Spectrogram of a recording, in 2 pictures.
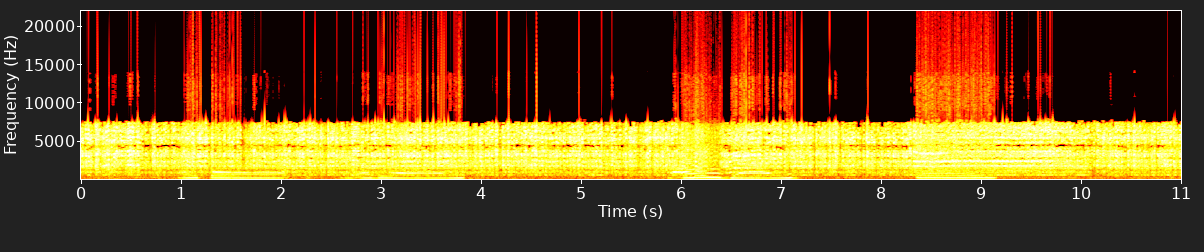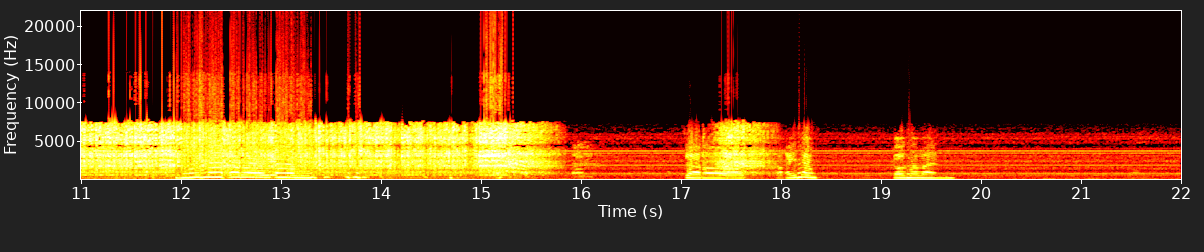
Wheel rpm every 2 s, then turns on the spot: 160, 160, 160, 140, 160, 160, 160, 110, 10, 0, 0.
none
